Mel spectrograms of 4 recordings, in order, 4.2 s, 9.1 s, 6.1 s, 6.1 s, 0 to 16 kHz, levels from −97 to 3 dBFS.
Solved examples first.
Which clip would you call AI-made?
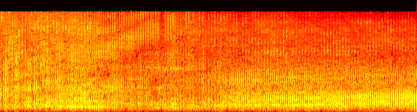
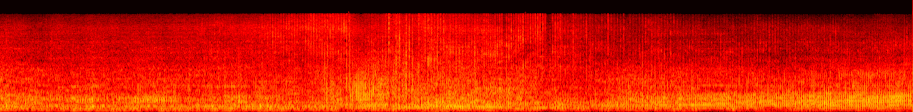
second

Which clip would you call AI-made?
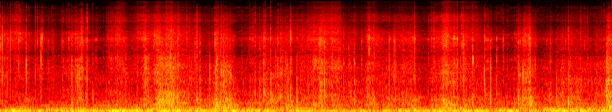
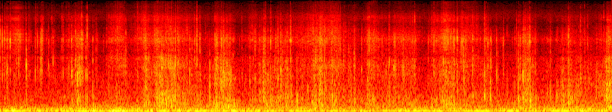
first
